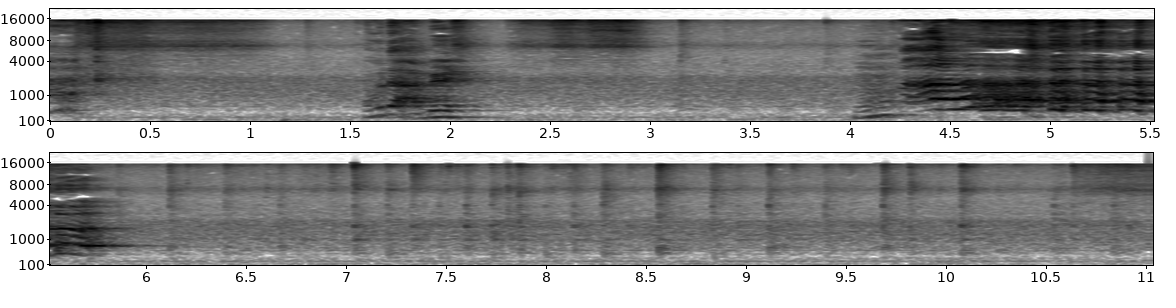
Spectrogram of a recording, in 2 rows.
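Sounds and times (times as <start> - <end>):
faint clicks and ticks: 6.1 - 11.0.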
